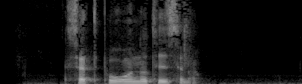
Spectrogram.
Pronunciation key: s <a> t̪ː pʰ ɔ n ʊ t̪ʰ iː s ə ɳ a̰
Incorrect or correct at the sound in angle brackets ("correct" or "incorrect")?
incorrect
